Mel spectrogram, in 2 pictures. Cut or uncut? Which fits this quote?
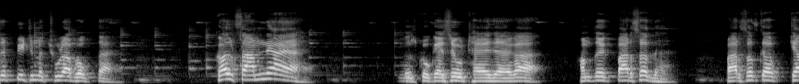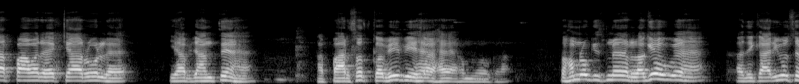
cut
